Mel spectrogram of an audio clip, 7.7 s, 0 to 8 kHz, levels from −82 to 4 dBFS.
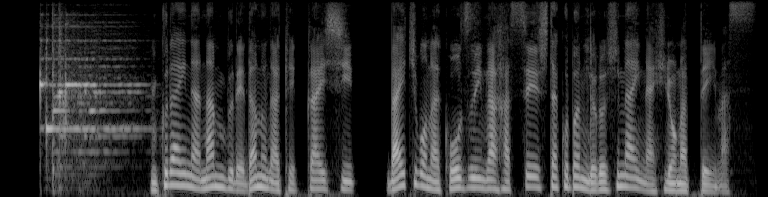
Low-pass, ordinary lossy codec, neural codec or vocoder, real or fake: none; none; codec, 16 kHz, 1 kbps, X-Codec, HuBERT features, trained on balanced general audio; fake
